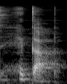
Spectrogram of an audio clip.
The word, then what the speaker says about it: hiccup: two syllable word is hiccup hick up see that double c there is not hick up it's just one k sound right so that double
